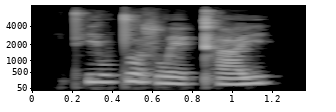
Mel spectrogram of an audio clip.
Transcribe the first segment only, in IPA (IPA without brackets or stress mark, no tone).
t̪ʰ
